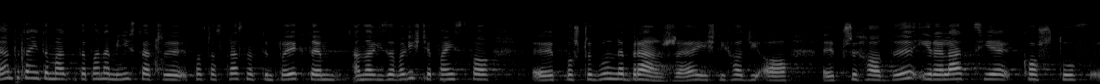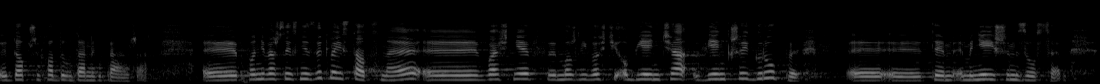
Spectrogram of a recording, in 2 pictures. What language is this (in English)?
Polish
